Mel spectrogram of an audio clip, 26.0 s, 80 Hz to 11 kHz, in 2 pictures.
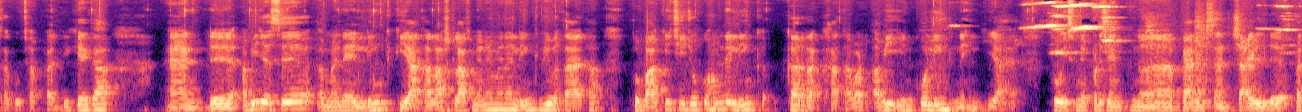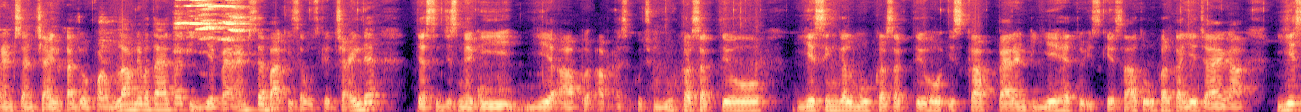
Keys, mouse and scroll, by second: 0.9 click, 1.4 alt+middle click, 1.8 alt+click, 2.5 click, 2.8 middle click, 3.2 scroll down 2, 3.3 alt+middle click, 3.7 click, 4.4 z, 4.7-5.7 alt+middle click, 5.6 z, 5.9 scroll down 1, 6.1-7.1 alt+middle drag, 7.6-8.6 drag, 9.4 ctrl+z, 10.2 click, 14.0 z, 14.3-14.9 alt+middle click, 14.7 scroll down 1, 16.1 click, 17.8-18.7 middle drag, 19.2-19.7 click, 19.9 ctrl+z, 20.3 click, 20.6 alt+middle click, 22.4 click, 22.8 alt+middle click, 24.1-25.0 click, 25.1 z, 25.5 click.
